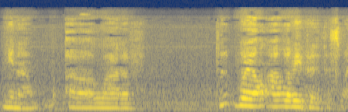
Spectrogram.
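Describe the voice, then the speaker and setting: Speaking in a Southern US accent, a woman talks at a moderate pace with ordinary pitch variation. Noticeable background noise and audible room echo surround her voice. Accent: Southern US (Georgia). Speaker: video blogger. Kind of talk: casual vlog storytelling. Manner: hesitant, many fillers.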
